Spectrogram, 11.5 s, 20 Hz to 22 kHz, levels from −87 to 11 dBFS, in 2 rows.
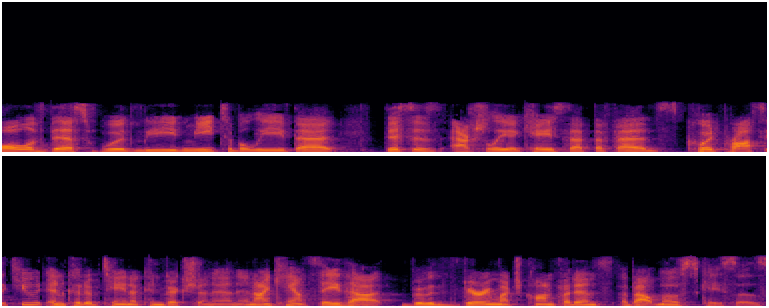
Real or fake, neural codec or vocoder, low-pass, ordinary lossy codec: real; none; 7.2 kHz; AAC, 32 kbps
